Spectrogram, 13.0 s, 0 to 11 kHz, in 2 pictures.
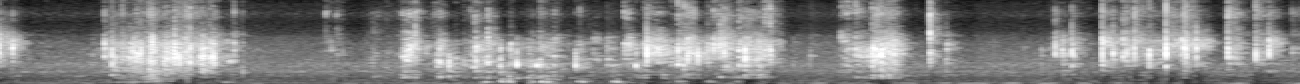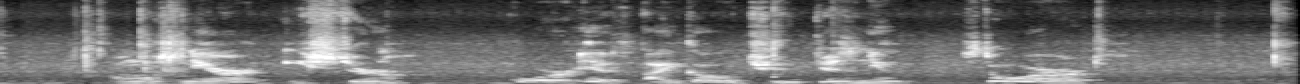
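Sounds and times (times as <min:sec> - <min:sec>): packaging crinkling and rustling: 0:00.0 - 0:07.5
faint low hum: 0:00.0 - 0:13.0.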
